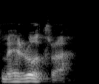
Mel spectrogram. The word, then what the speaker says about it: Mehrotra: I'll say my last name is Mehrotra.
